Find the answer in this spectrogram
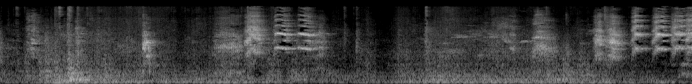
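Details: A red factor Jenday conure at a bird farm gives harsh, raspy screeches in short bursts, clustered near the start and end, with fluttering, rustling sounds between them.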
